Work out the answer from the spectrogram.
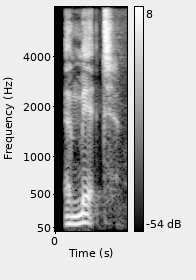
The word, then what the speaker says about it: Amite: kind of dumb um Susan says hey Ryan satarshia it's is pronounced satarsha satarsha in Amite county is pronounced emit all right thank you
